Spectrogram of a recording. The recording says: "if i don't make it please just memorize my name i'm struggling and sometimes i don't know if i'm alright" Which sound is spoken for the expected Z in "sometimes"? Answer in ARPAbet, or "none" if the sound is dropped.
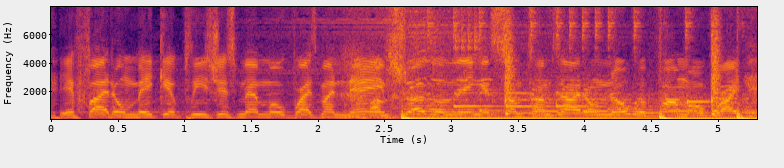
Z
